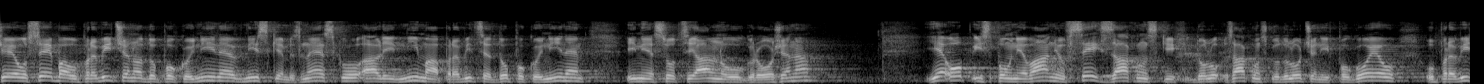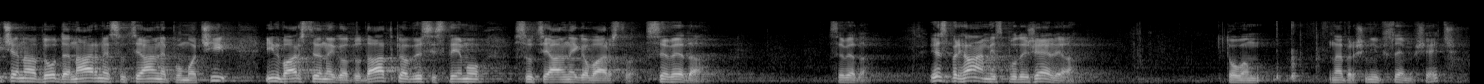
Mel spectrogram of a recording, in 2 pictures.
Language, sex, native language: Slovenian, male, Slovenian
